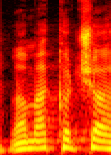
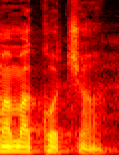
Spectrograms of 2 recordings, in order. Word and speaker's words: Mama Cocha: Je crois qu'on avait même diffusé un titre à ce moment-là, parce que le nouvel album, Mama Cocha, il faut prononcer comme cela. Hein, faut avaler le L, c'est bien ça ? – Mama Cocha.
